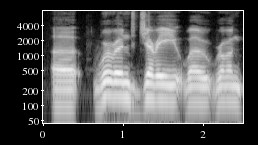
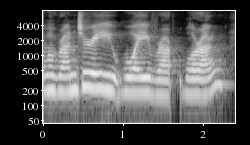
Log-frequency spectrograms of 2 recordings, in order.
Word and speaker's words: Wurundjeri Woi Wurrung: the lands of the, and I'm hoping I'm pronouncing this correctly, I'm probably not, Wurrung Jerry Wurrung people of the Kulin Nation.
